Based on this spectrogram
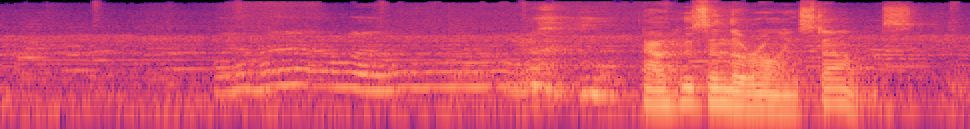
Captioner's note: humming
